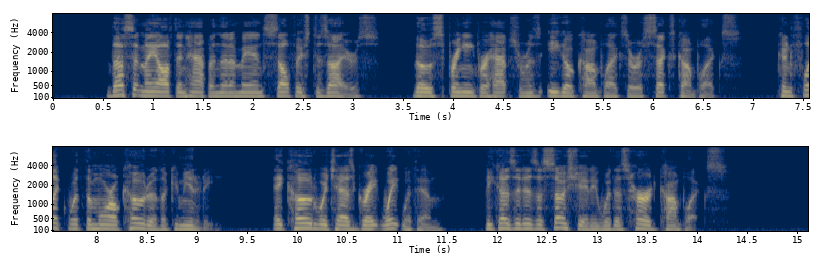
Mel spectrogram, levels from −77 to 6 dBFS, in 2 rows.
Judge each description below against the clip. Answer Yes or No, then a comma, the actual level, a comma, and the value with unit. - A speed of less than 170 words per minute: No, average, 185 wpm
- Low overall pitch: Yes, low, 130 Hz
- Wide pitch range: No, average, 3.6 semitones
